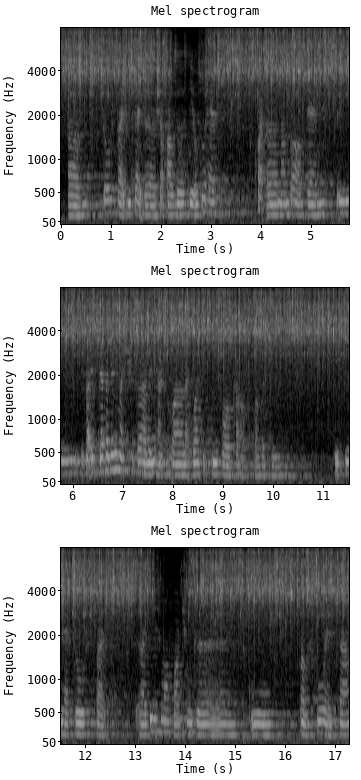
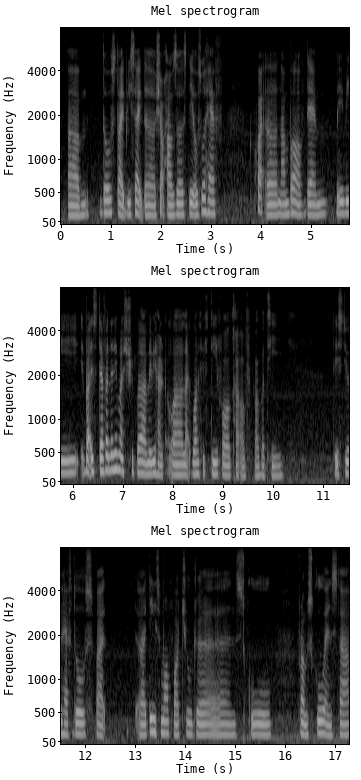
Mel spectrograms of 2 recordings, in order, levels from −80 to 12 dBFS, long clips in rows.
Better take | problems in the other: second | background sound (Rattle); as loud as the speech // room echo; dies away in 2.4 s

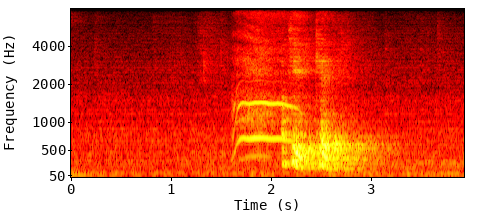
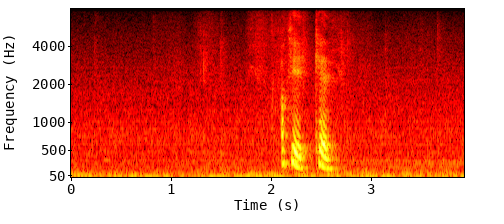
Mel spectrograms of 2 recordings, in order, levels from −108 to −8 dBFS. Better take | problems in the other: second | background sound (Gasp); 5 dB below the speech // room echo; dies away in 1 s

